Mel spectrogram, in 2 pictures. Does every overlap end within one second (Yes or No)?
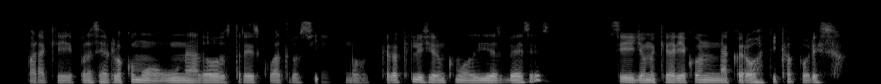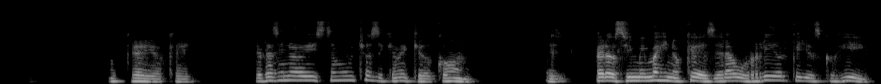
Yes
